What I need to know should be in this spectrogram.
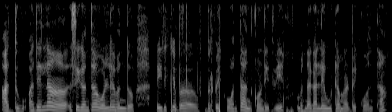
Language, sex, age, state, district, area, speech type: Kannada, female, 30-45, Karnataka, Shimoga, rural, spontaneous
